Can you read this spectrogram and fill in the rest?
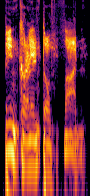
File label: humanoid portrait male; Stellaris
